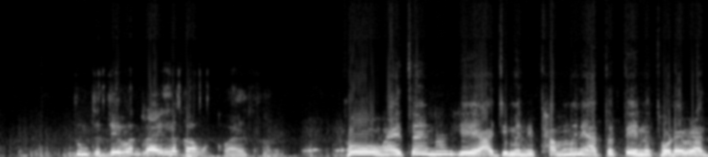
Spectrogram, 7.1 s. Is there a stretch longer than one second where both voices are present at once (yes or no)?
no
